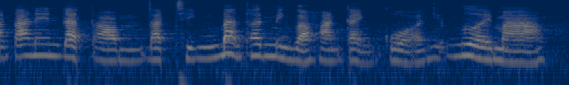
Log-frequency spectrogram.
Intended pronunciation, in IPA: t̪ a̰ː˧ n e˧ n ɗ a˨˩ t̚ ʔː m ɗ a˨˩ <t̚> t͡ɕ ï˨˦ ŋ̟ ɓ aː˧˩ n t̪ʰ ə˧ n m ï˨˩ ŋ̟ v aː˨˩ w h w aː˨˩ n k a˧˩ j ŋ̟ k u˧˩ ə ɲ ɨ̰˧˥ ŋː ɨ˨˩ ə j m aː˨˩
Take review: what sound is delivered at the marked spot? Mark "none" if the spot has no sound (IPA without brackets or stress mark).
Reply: t̚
